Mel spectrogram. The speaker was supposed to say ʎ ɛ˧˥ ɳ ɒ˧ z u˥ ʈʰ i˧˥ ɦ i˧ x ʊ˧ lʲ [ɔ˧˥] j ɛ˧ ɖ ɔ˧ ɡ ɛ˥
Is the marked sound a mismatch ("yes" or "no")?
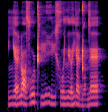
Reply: yes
